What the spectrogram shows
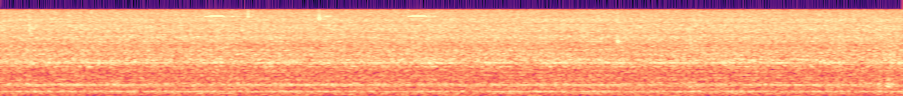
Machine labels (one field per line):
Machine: pump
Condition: normal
